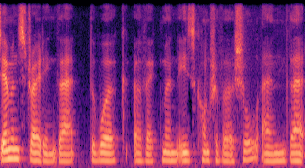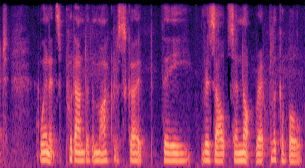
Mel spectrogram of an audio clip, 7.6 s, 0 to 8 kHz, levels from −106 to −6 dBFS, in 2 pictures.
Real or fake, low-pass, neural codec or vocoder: real; 7.2 kHz; none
